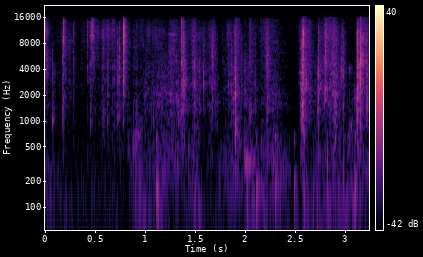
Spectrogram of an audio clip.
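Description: Paper being taped together: a steady run of crisp, irregular crinkling and crackling, with sharp little rustles and snaps scattered throughout at moderate loudness.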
